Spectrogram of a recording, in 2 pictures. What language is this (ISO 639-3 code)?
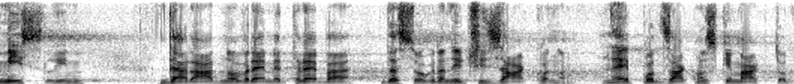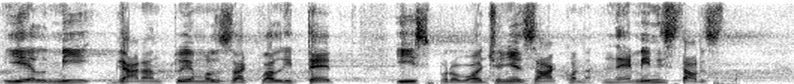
srp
